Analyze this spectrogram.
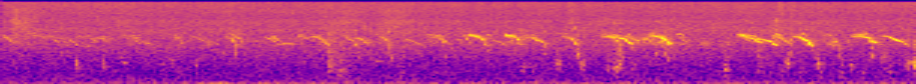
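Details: Flock of chickens giving rapid, high-pitched downward-slurred peeps, with the calls growing denser and louder toward the end, plus a few lower clucking notes.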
